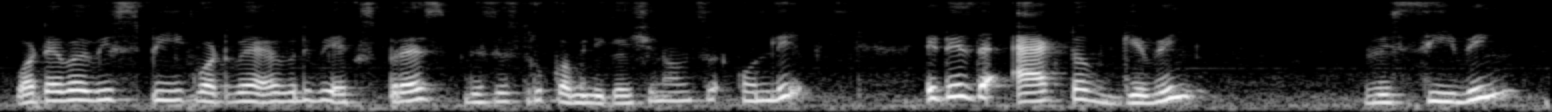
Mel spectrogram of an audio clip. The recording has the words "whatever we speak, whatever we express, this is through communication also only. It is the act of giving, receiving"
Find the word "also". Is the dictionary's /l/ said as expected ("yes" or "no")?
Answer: no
